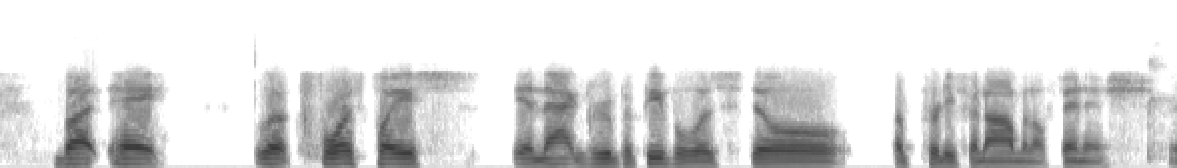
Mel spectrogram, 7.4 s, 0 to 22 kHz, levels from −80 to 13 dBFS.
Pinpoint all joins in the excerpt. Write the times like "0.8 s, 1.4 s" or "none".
none

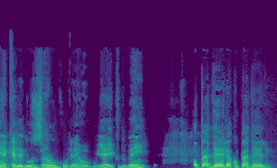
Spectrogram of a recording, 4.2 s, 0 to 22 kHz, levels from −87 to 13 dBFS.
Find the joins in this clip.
1.1 s, 1.7 s

